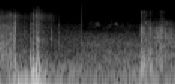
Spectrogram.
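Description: Aggressive inline skates on a concrete ledge: two hard clacks as the skates strike the ledge, the second the loudest, then a quieter stretch, and another sharp impact near the end as the wheels start rolling on the concrete again.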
